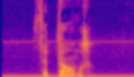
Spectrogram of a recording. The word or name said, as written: septembre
